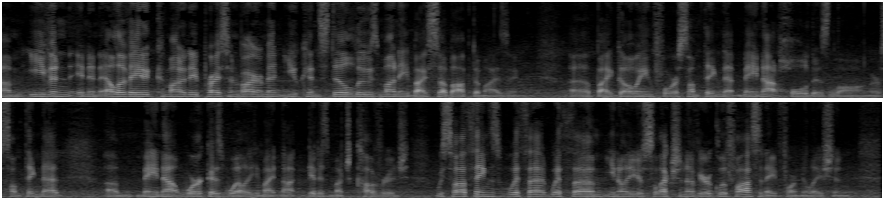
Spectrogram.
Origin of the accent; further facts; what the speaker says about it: Council Bluffs, Iowa, United States; So I grew up in Council Bluffs. I had friends that farmed on the bluffs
